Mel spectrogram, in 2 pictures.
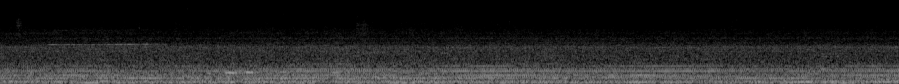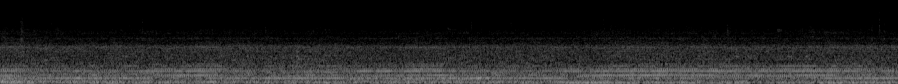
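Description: A steady mechanical hum: a machine or motor running at an even pitch with several held tones over a low rumble, unchanging throughout.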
